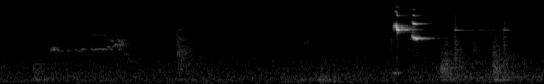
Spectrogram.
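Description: An African grey parrot gives a soft whistled chirp, then a loud shrill squeak and a spluttering, raspy burst imitating a fart noise.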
